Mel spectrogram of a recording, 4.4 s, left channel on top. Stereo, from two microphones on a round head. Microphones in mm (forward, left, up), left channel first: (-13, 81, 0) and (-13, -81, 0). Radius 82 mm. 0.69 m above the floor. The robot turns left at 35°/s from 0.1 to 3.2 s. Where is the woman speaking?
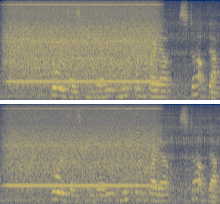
110° left, 3.5 m; by 4.3 s 30° left, 3.5 m.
